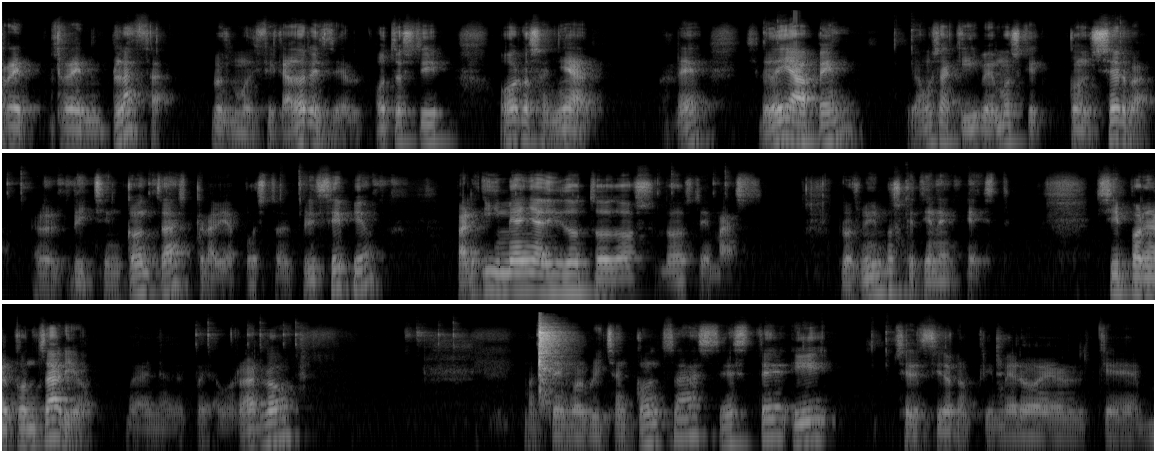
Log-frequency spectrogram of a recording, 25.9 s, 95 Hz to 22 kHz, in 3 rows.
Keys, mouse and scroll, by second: 5.7 click, 6.6 right click, 8.3 click, 10.7 right click, 13.5 click, 15.3 right click, 18.7 click, 23.3 right click.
